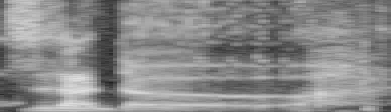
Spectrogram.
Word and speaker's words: Xandaux: Xandaux.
